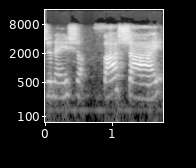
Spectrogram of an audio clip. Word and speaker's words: Jeané Sashi: Well, I'm glad you got in, and as everybody knows, this is Janae Sashai.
